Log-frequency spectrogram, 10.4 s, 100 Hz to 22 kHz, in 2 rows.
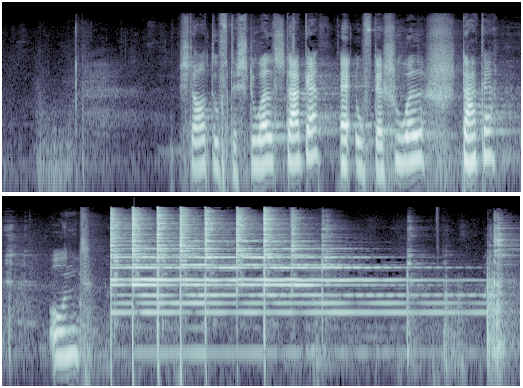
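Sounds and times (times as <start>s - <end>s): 
speech: 1.8s - 6.2s
school bell ringing: 6.3s - 10.3s.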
